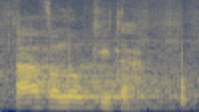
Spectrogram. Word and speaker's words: Avalokita: So in Buddhist practice, we call this Bodhisattva Quán, Q-U-A-N, Thay, Avalokita. This is the pronunciation.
